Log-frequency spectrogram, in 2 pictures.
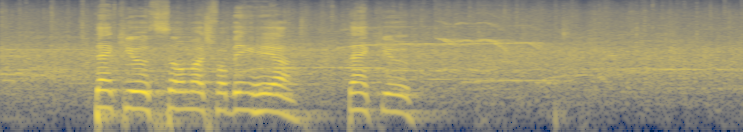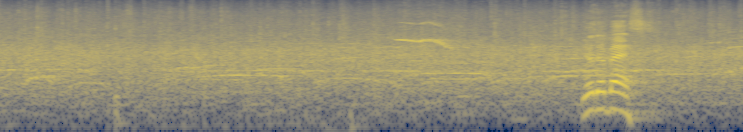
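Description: A crowd cheers and shouts loudly in bursts.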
